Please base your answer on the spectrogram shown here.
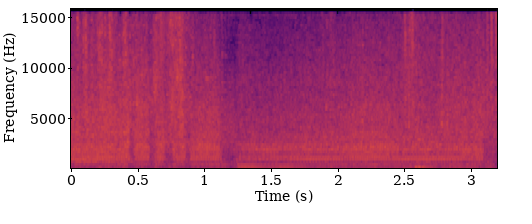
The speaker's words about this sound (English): I'm getting in my Cayenne Turbo, I'm getting in my Porsche.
